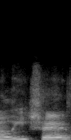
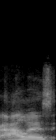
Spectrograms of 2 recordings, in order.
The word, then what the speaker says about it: Alice: uh oh like my my name i pronounced my name alicia so at least you're alice either or oh alicia that's that's how we pronounce your first name yeah but it's fine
